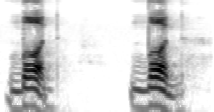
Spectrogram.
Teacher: kalau dod ini pinggir lidah dengan gigi geraham.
